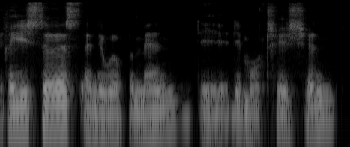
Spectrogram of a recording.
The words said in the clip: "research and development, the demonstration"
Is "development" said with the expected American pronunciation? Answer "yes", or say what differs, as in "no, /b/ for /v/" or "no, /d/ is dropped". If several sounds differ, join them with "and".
no, /w/ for /v/ and /p/ is dropped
